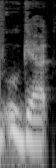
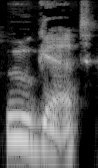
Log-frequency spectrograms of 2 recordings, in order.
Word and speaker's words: Huguette: And yes, the correct French pronunciation is Huguette, although we American cousins always call her Huguette. Either one is acceptable to us.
